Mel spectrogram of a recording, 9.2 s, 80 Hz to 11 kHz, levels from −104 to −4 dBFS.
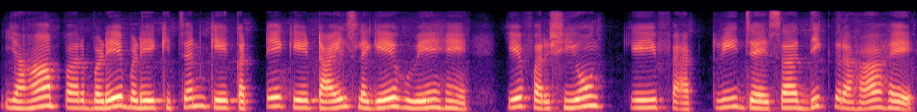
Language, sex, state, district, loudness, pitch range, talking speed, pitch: Hindi, female, Bihar, Kaimur, -16 LUFS, 205-235 Hz, 130 wpm, 215 Hz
